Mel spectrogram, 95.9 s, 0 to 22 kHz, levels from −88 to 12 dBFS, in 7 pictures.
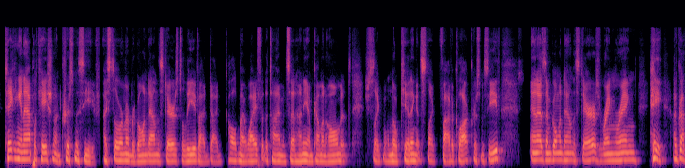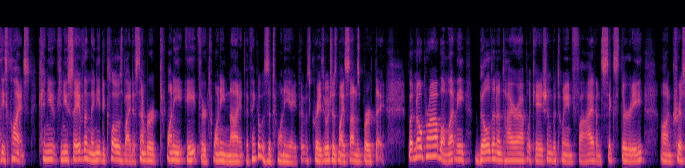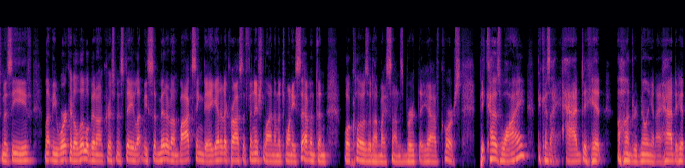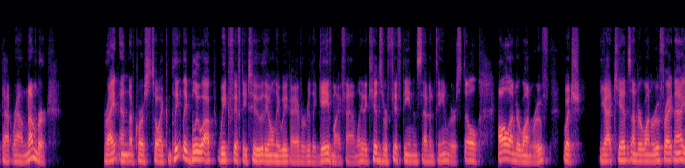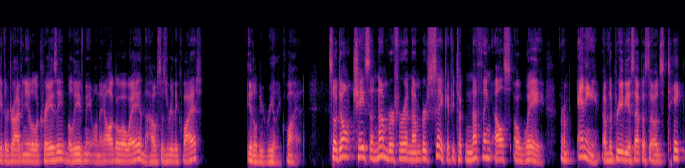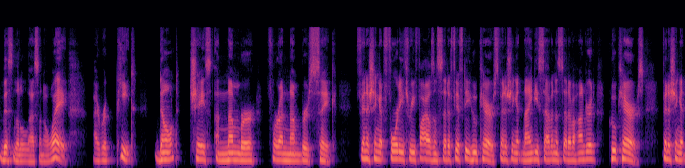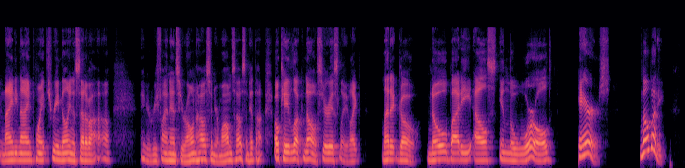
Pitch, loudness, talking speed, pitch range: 125 Hz, -19 LUFS, 195 wpm, 115-140 Hz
